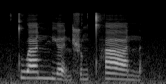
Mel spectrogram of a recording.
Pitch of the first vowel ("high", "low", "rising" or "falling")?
high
